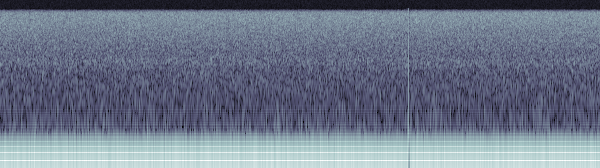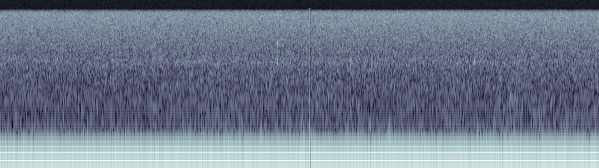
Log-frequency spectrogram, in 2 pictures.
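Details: Only a steady, quiet hiss of static fills the recording, with no animal sounds.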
